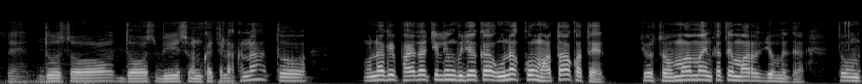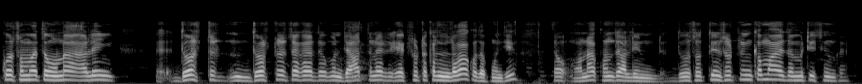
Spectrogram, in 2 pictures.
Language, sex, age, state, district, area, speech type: Santali, male, 45-60, Jharkhand, Bokaro, rural, spontaneous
